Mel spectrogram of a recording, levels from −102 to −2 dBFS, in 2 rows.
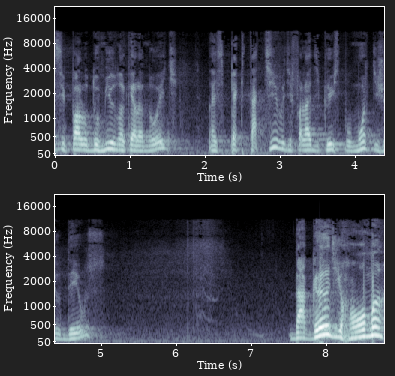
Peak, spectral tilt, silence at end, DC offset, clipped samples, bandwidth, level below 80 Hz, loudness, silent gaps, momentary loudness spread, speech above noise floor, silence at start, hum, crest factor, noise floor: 0 dBFS; -8 dB/octave; 0 s; under 0.1%; under 0.1%; 11 kHz; -50 dBFS; -18 LUFS; none; 20 LU; 37 dB; 0 s; none; 18 dB; -55 dBFS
